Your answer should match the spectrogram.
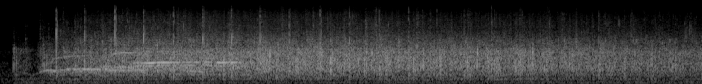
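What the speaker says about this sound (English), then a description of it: "Let's give them a hand." An audience at the Reed College convocation breaks into sustained applause, a dense wash of clapping hands that starts abruptly and holds steady at full strength, with a few faint whistles early on.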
